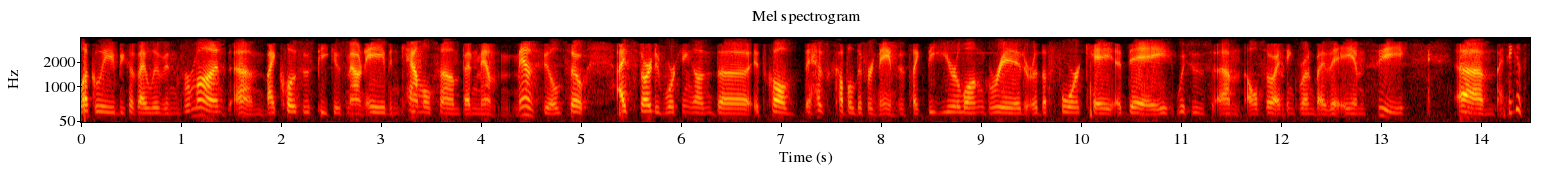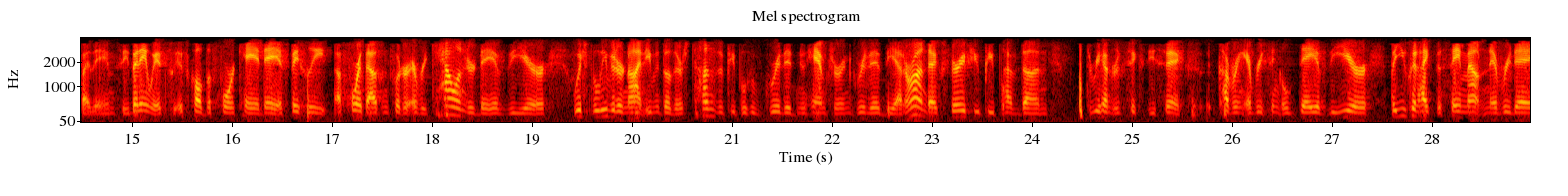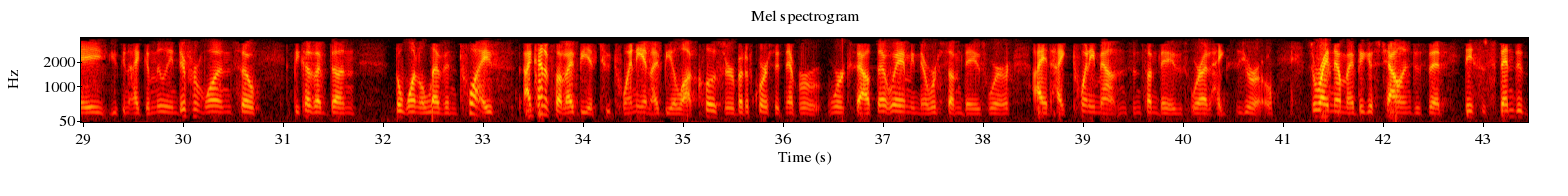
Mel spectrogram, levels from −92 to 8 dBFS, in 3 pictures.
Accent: American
